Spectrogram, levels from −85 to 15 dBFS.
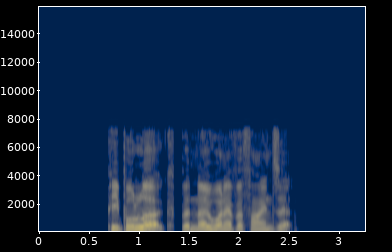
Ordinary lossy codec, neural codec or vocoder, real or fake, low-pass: none; none; real; 7.2 kHz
